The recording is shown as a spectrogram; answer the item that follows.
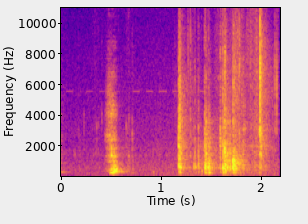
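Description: A plastic page protector in a ring-binder album being handled: a brief soft rustle about half a second in, then a run of light crinkles and taps in the second half.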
